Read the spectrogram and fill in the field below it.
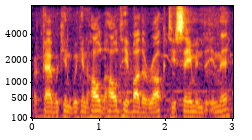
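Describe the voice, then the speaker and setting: A man playing his character in a western roleplay stream, urgent and quick to give orders. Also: fairly low pitch, little pitch movement.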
